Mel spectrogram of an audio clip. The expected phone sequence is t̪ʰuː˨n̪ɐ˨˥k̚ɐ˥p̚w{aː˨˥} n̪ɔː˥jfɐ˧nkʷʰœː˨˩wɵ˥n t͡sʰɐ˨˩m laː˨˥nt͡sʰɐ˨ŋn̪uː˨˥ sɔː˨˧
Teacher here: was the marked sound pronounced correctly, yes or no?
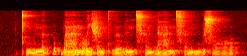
yes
